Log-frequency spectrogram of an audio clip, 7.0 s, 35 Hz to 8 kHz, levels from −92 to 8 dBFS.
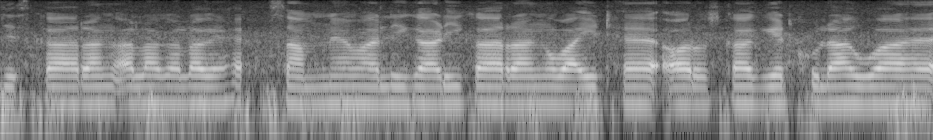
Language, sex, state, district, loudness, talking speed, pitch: Hindi, male, Jharkhand, Deoghar, -15 LUFS, 155 wpm, 140 Hz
